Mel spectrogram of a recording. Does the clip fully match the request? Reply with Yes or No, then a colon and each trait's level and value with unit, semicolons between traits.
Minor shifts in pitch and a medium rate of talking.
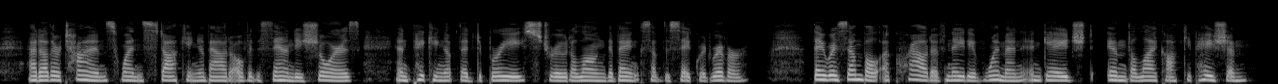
Yes: narrow, 1.6 semitones; average, 165 wpm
